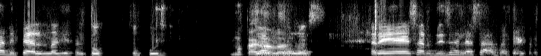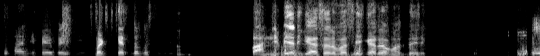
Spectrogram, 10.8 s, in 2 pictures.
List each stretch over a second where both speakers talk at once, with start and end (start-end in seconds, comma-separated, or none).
none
